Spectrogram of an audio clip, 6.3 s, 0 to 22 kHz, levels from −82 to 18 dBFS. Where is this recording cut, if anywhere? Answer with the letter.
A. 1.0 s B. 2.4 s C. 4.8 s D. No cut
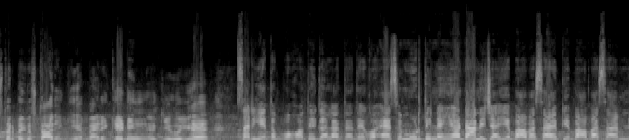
B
